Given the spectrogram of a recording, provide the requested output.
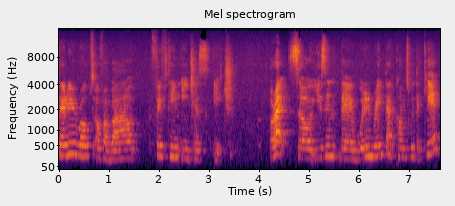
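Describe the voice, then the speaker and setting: A woman's fairly slow speech in a non-native accent, with ordinary pitch variation and audible room echo. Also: fairly high pitch for a woman. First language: not English. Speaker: craft tutorial maker; craft instructor. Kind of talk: tutorial. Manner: casual, hesitant with fillers. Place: home room.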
